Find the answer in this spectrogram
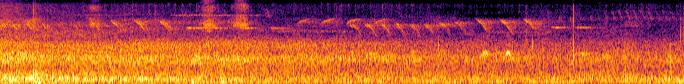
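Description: A bird singing in runs of quick, downward-sweeping chirps, several runs in a row, over steady background noise.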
